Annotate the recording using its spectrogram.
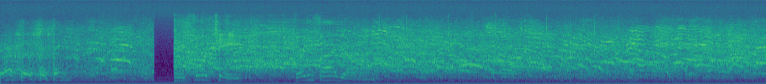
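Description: A large crowd of spectators cheers and chatters outdoors.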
